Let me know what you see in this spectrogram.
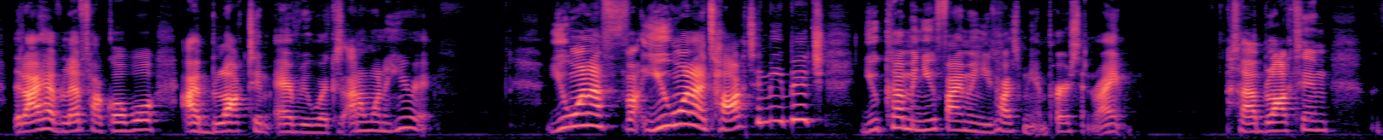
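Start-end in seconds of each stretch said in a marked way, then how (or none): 4.1-6.2 higher, taunting challenge; sassy challenge. Retold or imitated. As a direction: throw it out like a dare, higher. Mock challenge, high pitch.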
